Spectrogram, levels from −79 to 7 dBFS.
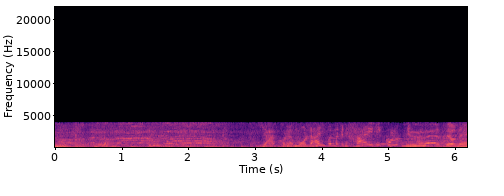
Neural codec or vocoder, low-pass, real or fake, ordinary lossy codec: codec, 16 kHz in and 24 kHz out, 2.2 kbps, FireRedTTS-2 codec; 7.2 kHz; fake; AAC, 16 kbps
